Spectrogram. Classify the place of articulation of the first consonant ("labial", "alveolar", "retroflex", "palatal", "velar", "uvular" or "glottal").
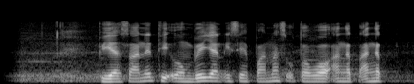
labial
